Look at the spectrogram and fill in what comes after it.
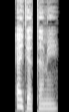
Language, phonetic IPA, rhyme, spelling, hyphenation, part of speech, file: Hungarian, [ˈɛɟɛtɛmi], -mi, egyetemi, egye‧te‧mi, adjective, Hu-egyetemi.ogg
- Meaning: university, academic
